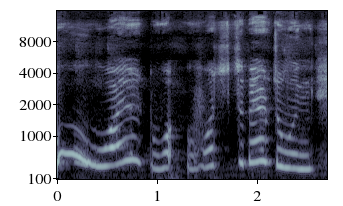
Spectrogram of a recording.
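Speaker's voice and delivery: lightly acted puzzled onlooker; curious wonder. Onlookers spotting the bear, curious wonder.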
